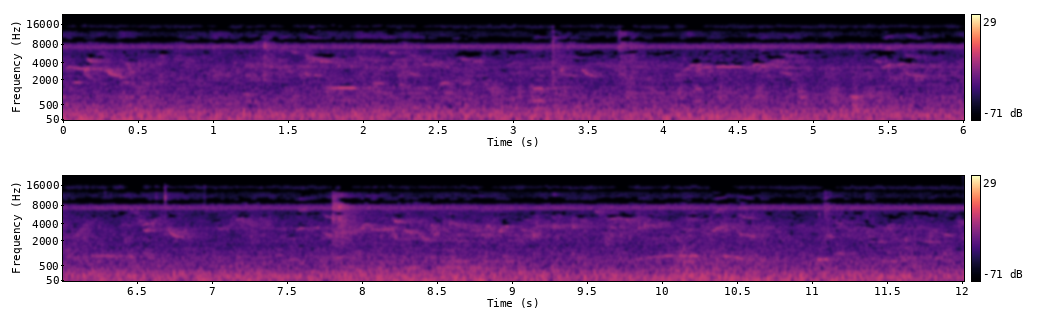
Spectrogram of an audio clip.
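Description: Birds chirping and whistling in short, scattered calls over a steady low rumble of background noise.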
